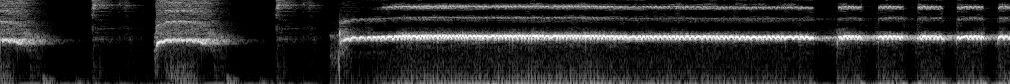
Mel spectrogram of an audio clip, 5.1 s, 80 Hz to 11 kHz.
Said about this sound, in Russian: В этот день, в 1878 году, футбольный арбитр впервые использовал свисток. Это произошло на одном из футбольных матчей в Лондоне. Судить игру доверили полицейскому, и когда на поле возникла драка, он, не задумываясь, засвистел.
